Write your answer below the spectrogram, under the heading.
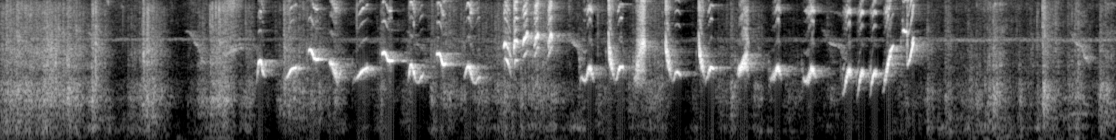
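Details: Greater green leafbird singing to excite other birds over a hissy, noisy background with some flapping: a lively chain of varied, sliding whistles and chirps running several seconds, then fading.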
